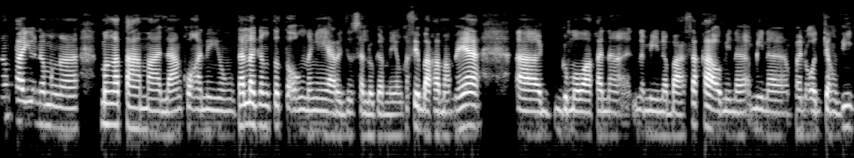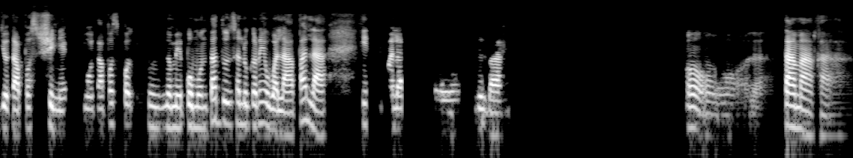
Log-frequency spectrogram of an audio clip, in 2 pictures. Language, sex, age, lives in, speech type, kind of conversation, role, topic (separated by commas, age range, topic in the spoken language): Filipino, male, 45-49, Philippines, conversation, unstructured, none, Bakit mahalaga ang sining sa kultura ng isang bansa?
